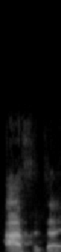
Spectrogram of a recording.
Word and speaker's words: Asata: It's Asata. Emphasis on the first A.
